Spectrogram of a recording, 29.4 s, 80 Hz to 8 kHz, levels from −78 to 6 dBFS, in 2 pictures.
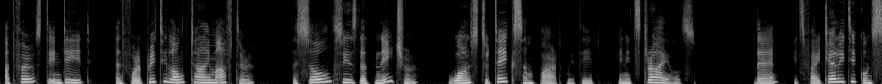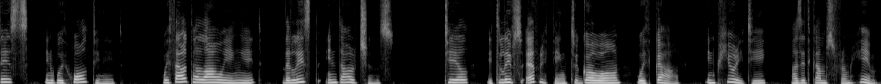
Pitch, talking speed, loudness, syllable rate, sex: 240 Hz, 110 wpm, -19 LUFS, 3.5 syllables/s, female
